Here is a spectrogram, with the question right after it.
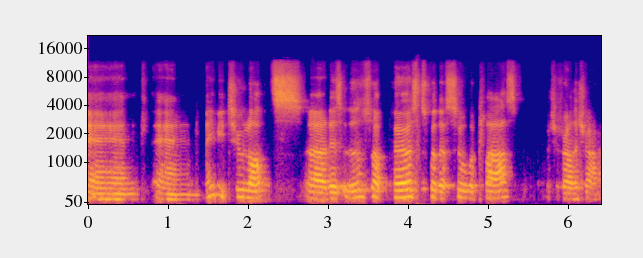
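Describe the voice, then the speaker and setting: Here a man with a New Zealand accent talks at a moderate pace in a fairly high pitch with ordinary pitch variation. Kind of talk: informal virtual gallery tour with Q&A. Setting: video call. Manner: hesitant, many fillers and repeats.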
